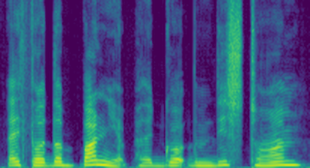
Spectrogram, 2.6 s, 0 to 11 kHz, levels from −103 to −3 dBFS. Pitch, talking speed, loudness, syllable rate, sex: 215 Hz, 210 wpm, -18 LUFS, 4.2 syllables/s, male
